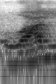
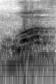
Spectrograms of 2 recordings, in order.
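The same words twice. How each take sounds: First: वाज ending in a hard 'j' sound; wrong 'was'. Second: First वाज ending in an 's' or 'z' sound; correct 'was'. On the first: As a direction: mispronounce was as वाज with a j. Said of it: "ना पढ़ा जाए". (वाज के अंत में 'ज') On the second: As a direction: say वाज as English was. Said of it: "वाज को वाज ना पढ़ा जाए". (वाज को was की तरह) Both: Shown as a demonstration.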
